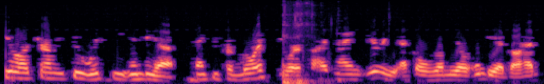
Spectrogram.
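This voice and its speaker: Tinny dry radio signal, american guy mid pitch doing contest call signs. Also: fast, dry recording. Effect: ham radio transmission. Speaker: amateur radio contest operator. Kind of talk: formulaic contest exchanges in phonetics. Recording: tinny narrow phone-like shortwave signal.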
